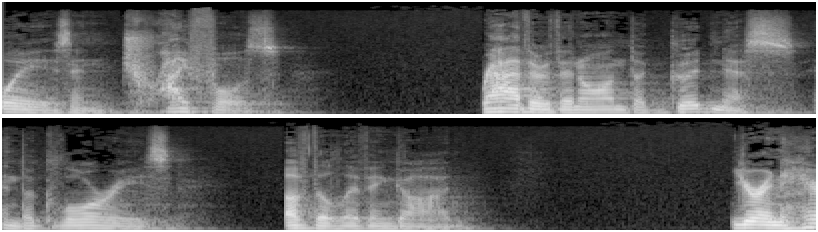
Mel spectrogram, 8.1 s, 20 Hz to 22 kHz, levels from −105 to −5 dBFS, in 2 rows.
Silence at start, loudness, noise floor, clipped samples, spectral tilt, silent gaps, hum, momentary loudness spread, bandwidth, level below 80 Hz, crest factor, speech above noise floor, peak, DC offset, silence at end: 0 s; -23 LUFS; -68 dBFS; under 0.1%; -5.5 dB/octave; none; none; 14 LU; 17 kHz; -48 dBFS; 22 dB; 47 dB; 0 dBFS; under 0.1%; 0 s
